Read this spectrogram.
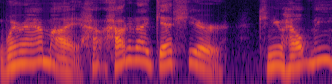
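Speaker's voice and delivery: put-on small child voice, pitched high. Narrating a scene, a voice speaks to Yaza: small child voice. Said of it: "you hear a voice of a small child say to you".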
